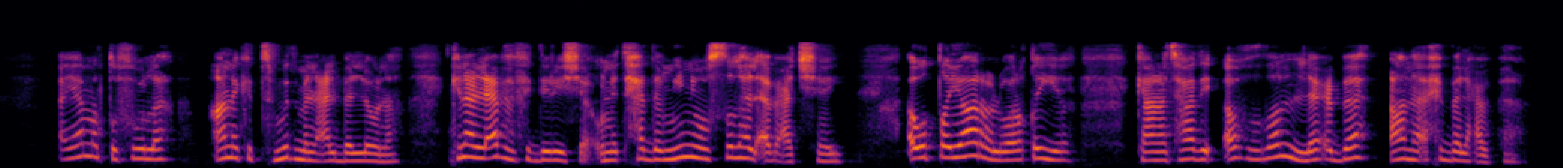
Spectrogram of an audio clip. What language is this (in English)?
Gulf Arabic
